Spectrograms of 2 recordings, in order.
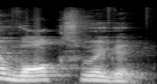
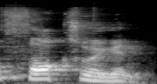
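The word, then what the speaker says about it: Volkswagen: का नाम है, दैट इज, इसको लिखते हैं वॉक्सवैगन। ठीक है, इसकी स्पेलिंग स्टार्ट होती है वी से, बोलते हैं वॉक्सवैगन, मतलब लिखते हैं फॉक्सवैगन लेकिन बोलते हैं इसको फॉक्सवैगन।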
